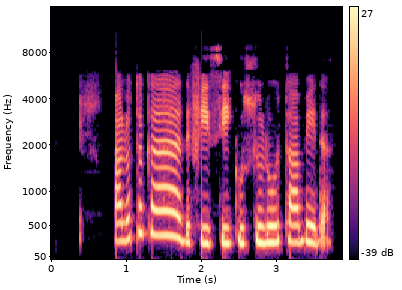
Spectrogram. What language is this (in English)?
Pashto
